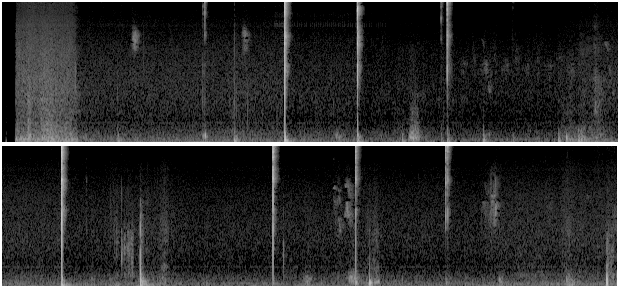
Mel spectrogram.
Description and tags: nail clipper
nails, fingernails, nail-clippers, OWI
